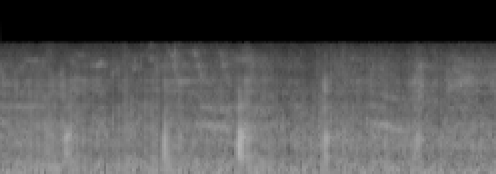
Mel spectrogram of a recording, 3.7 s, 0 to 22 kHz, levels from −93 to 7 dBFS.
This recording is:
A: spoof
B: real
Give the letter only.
A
